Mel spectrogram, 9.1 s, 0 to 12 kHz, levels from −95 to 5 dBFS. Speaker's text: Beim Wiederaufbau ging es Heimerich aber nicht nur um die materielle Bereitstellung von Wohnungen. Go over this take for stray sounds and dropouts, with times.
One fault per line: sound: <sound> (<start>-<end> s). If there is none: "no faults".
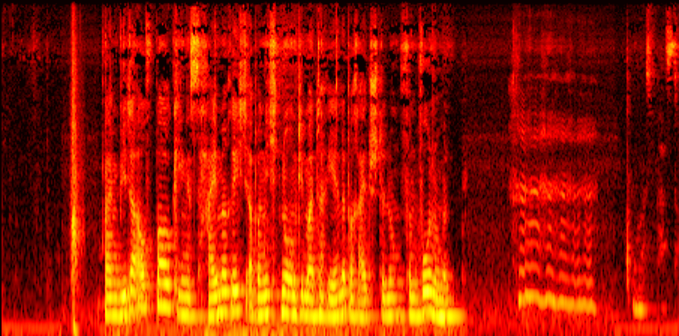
sound: whoosh (0.9-1.1 s)
sound: laugh (6.8-8.0 s)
